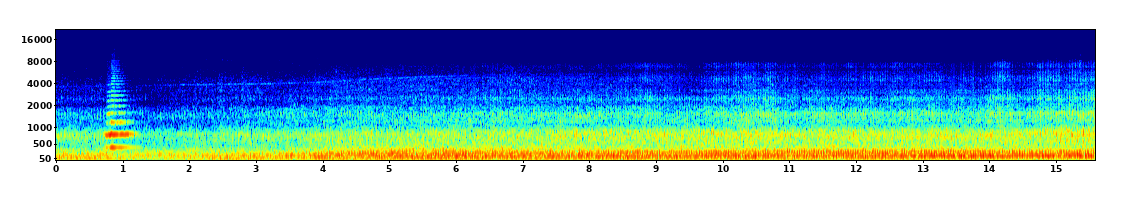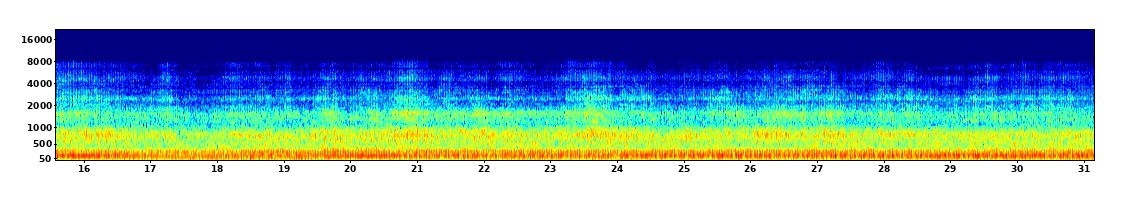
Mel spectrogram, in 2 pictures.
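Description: Diesel-hauled passenger train running, heard from an open coach window: steady wheel and rail noise over the low hum of the CP class 1400 locomotive's engine, getting louder over the first few seconds as the engine works harder. A short horn toot about a second in.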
